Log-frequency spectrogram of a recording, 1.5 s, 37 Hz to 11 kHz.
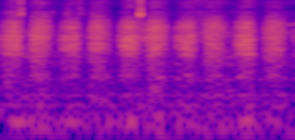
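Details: Kute Gervi, a 15-month-old female Rottweiler kept at home and bred from the young champion Bruno and Cynia Gervi, pants quickly and steadily with soft breathy bursts, about seven per second, and no other sounds.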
